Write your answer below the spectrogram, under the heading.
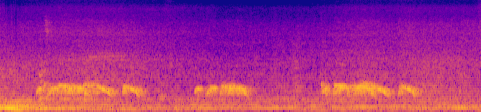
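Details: Spotted dove calling in the clear manggung style, used to coax lazy doves into calling: three separate phrases of two or three mellow rolling coos, spaced by pauses, over a steady low rumble.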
